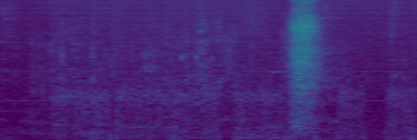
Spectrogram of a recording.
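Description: A single short sneeze bursts out sharply, a hissy, breathy blast that stands out above a low, steady background rumble before fading quickly.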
